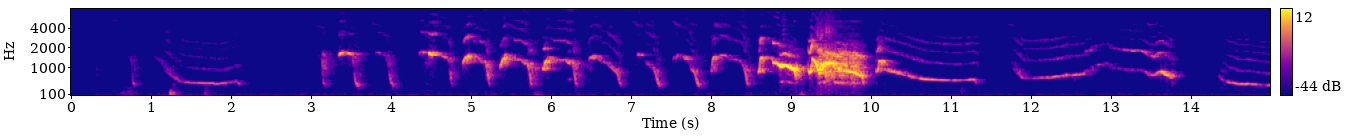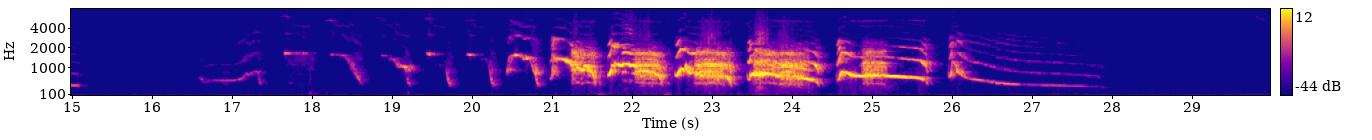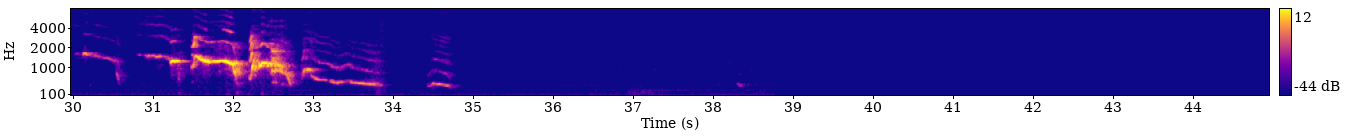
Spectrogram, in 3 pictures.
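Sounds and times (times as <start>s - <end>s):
puppy whining and crying: 0.5s - 2.2s, 2.8s - 15.2s, 16.6s - 28.0s, 29.8s - 34.9s.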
